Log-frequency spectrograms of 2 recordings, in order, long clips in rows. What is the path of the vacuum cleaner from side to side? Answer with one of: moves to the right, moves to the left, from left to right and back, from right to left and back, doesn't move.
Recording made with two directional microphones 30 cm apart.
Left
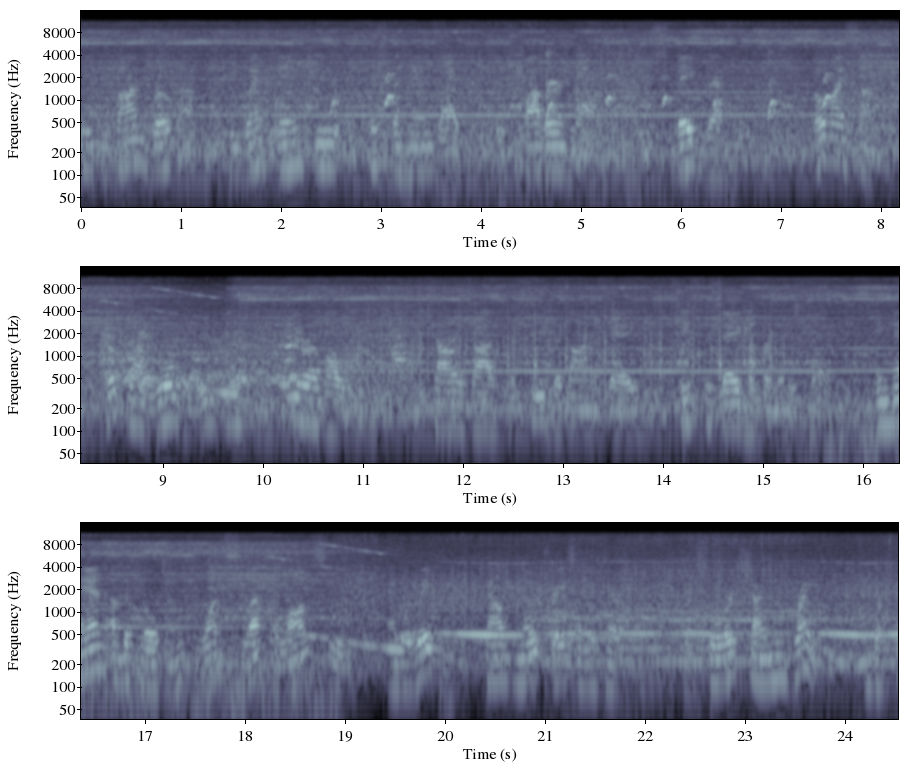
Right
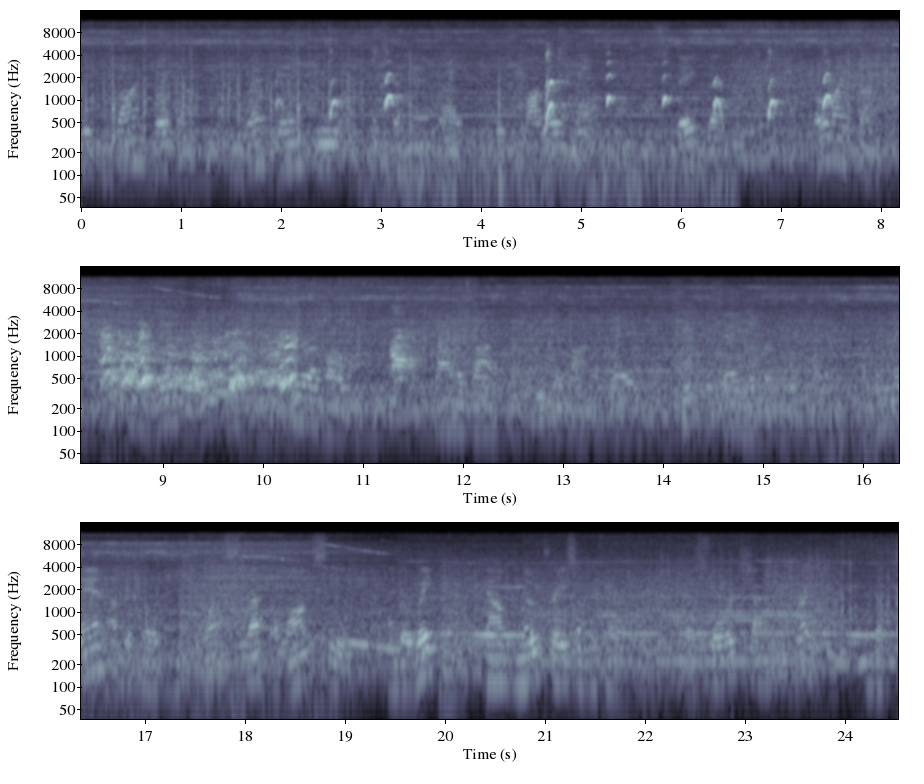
doesn't move.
